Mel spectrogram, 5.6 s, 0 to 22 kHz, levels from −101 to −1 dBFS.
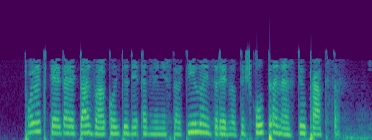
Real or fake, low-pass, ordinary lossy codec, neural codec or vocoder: fake; 10.8 kHz; AAC, 16 kbps; codec, 24 kHz, 0.9 kbps, WavTokenizer, medium music audio release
